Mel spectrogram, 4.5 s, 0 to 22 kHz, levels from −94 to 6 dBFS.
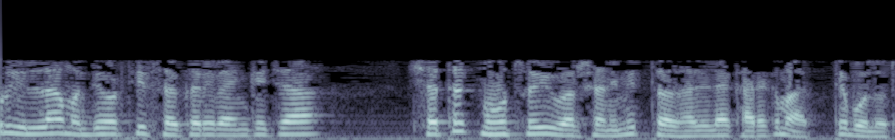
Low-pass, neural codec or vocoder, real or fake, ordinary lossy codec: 3.6 kHz; none; real; none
